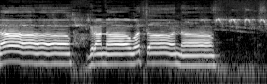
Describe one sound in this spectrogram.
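A young man chants in a long, sustained melodic voice, close by and outdoors.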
